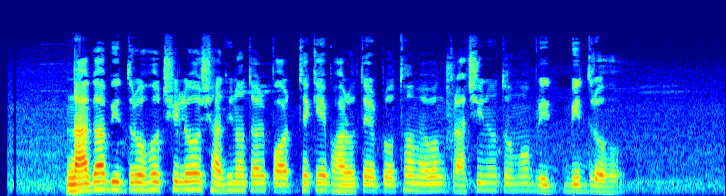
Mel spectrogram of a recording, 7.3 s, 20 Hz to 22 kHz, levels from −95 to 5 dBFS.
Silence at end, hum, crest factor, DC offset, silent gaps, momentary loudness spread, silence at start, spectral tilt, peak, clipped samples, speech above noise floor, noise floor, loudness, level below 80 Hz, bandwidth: 1.05 s; none; 24 dB; under 0.1%; none; 14 LU; 0.65 s; -5.5 dB/octave; 0 dBFS; under 0.1%; 32 dB; -56 dBFS; -24 LUFS; -70 dBFS; 10.5 kHz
